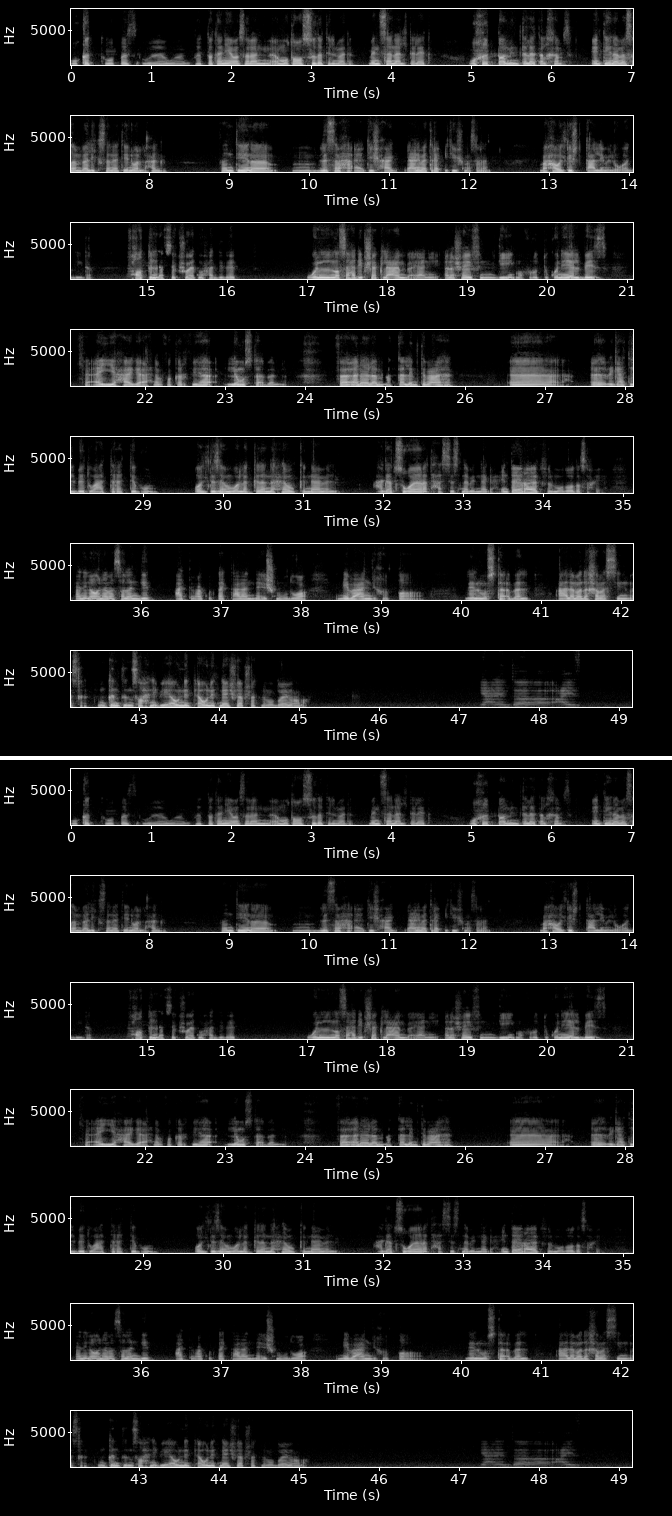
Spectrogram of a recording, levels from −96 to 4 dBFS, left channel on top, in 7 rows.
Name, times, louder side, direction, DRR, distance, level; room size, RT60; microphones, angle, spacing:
voice 1, 0.0-4.4 5.0-6.2 6.5-8.2 8.9-12.2 12.9-14.2 14.8-16.1 17.0-20.7 21.3-24.1 24.4-25.8 26.6-27.3 27.6-29.2 29.7-31.4 31.9-34.6 35.2-36.1 36.4-38.1 38.5-39.4 40.1-40.8 41.2-45.1, left 6 dB, 50° left, 0.3 m, -26 dB
voice 2, 47.2-48.5, left 4 dB, 75° left, 6.2 m, -55 dB
head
